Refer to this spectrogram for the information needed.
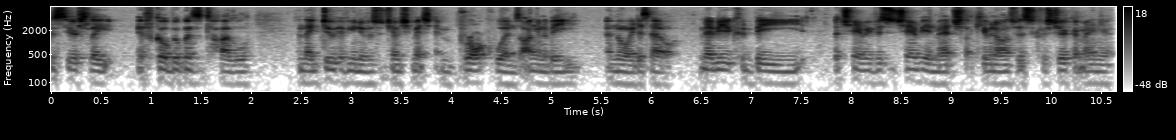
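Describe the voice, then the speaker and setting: This man talks at a fairly quick pace in a very deep, low voice. He is quiet, with monotone, flat intonation. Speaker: wrestling YouTuber. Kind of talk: casual vlog predictions. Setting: home at night, parents asleep. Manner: speaking quietly; halting.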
